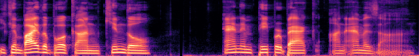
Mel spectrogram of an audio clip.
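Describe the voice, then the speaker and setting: Fairly even intonation at a fairly slow pace. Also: man, medium pitch for a man. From Chicago, US Midwest. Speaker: podcast host and English teacher living in Japan. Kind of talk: casual solo podcast monologue. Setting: home, with baby nearby.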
